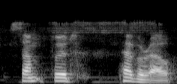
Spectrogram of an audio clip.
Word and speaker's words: Sampford Peverell: which kept me apart is it is it Sandford Peverell is that how you pronounce it yes yeah so a few pictures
